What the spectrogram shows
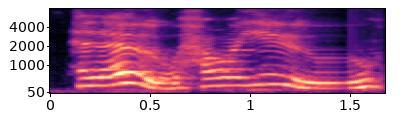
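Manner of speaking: prim, stiff, put-on British accent. Contrasting a casual greeting with a stiffly proper one: British accent. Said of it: "That was a great British accent".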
